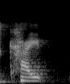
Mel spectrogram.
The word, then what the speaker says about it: Kight: but we're people are tempted to pronounce it Morris Knight, but there is no N and it's a hard K. So it's Kight, like right with a K is how he would say it.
